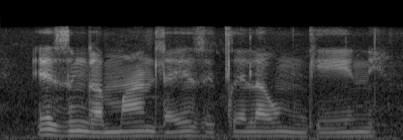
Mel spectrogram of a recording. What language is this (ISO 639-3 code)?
xho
